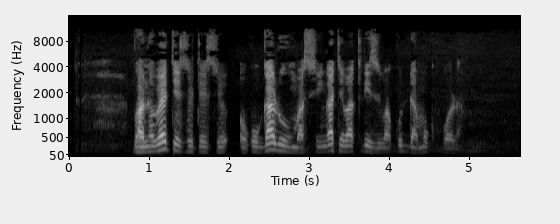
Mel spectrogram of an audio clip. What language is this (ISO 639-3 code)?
lug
